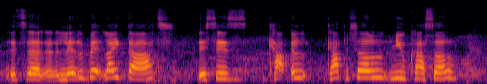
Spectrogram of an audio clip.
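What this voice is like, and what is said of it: Attempted Newcastle accent. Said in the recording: “Can you do a Newcastle accent? ... That was brilliant.”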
